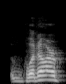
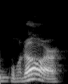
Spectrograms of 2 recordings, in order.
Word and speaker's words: Gwadar: Gwadar port. Uh note that McGregor struggles with the pronunciation in the video.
